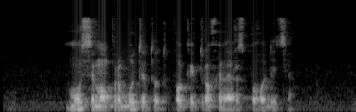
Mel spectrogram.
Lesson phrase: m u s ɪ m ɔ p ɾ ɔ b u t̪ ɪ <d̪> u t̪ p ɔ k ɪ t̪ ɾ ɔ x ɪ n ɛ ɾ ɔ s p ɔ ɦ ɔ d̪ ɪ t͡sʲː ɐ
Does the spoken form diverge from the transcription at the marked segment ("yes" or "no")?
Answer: yes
